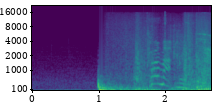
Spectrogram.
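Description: A magic blast bursts with a loud boom.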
